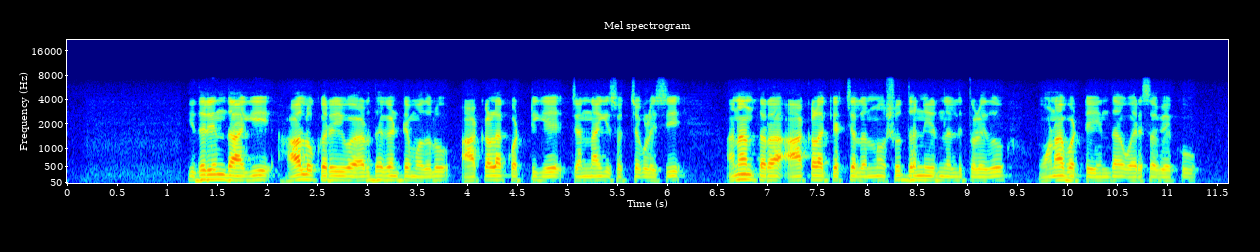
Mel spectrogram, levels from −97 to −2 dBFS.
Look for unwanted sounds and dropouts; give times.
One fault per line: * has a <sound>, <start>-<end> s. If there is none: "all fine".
all fine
